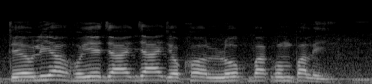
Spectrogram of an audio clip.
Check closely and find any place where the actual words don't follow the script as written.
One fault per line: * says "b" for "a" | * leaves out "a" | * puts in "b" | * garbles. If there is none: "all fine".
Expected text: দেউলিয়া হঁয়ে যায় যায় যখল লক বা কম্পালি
all fine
